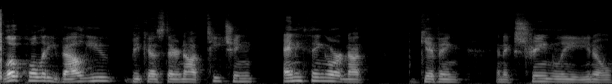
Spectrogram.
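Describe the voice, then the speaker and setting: A man with a non-native accent, ordinary pitch variation and a moderate pace. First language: not English. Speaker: self-development YouTuber. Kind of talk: explanatory monologue. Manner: hesitant, with fillers and self-corrections.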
